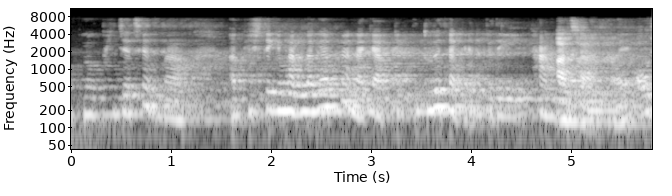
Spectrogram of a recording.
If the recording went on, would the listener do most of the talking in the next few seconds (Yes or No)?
Yes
